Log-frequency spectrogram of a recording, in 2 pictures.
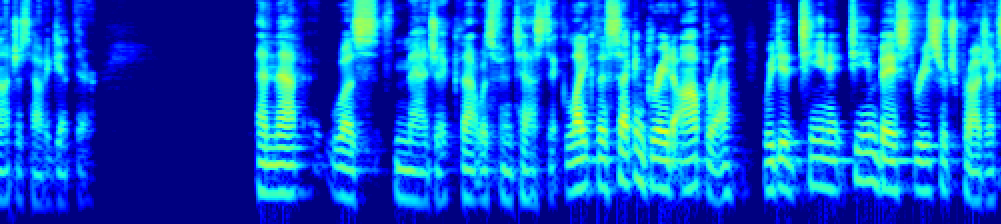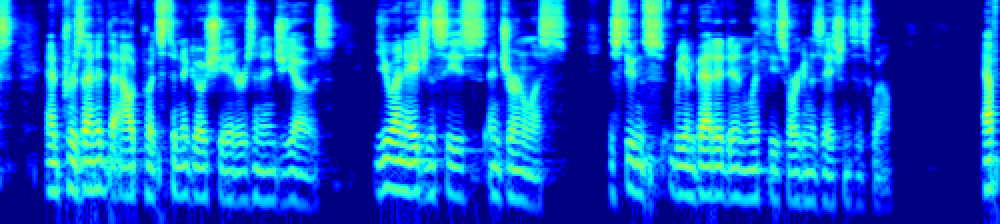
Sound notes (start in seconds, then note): none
